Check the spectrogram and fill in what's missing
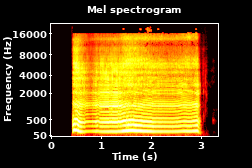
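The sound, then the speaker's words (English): A long, low, droning honk with a steady buzzy tone, held for about two and a half seconds before cutting off abruptly: a person's vocal imitation of a Parasaurolophus (hadrosaur) call. “Well, those noises are maybe what the hadrosaurs sounded like.”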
